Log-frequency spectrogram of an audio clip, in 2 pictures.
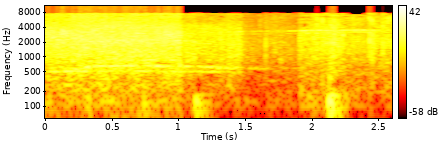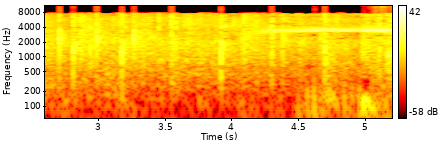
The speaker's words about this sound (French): Il est enseignant. C'est vraiment encourageant. Encore une fois, vos applaudissements pour l'encourager.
